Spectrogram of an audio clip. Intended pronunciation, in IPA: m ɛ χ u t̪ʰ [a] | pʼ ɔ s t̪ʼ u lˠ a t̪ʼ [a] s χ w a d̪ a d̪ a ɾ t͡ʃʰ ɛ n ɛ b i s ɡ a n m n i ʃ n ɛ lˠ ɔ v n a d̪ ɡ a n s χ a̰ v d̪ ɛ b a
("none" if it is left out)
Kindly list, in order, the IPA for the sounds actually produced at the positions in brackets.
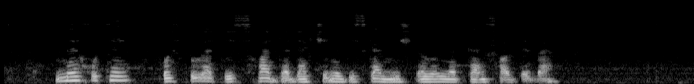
ɛ, i

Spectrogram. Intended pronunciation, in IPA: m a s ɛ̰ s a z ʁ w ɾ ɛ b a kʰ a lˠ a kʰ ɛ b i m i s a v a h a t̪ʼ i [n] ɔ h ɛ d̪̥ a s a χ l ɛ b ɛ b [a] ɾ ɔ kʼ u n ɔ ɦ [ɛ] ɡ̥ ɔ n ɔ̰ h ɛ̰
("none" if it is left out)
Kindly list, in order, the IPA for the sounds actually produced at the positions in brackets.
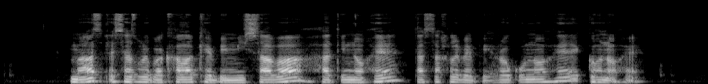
n, i, ɛ

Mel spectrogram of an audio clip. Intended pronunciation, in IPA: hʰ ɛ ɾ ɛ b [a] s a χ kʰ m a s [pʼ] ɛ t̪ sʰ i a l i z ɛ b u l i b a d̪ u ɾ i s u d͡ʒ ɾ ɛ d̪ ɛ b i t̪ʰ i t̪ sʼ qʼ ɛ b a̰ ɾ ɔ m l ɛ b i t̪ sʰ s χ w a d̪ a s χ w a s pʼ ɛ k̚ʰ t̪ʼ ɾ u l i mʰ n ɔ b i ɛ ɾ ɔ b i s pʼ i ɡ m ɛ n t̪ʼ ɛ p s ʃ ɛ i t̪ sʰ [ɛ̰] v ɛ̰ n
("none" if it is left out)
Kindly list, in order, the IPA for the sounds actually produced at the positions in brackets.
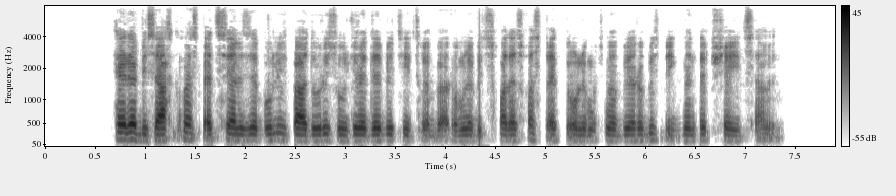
i, pʼ, a̰

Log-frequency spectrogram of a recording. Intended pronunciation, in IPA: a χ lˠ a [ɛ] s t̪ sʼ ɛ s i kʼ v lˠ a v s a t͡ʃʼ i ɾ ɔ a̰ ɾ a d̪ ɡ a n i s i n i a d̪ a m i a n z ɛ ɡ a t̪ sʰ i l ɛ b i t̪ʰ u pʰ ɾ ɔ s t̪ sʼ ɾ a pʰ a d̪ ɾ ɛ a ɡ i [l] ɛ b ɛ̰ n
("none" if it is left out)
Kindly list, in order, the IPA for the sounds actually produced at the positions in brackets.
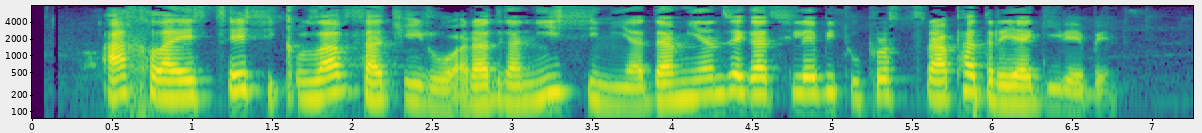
ɛ, ɾ

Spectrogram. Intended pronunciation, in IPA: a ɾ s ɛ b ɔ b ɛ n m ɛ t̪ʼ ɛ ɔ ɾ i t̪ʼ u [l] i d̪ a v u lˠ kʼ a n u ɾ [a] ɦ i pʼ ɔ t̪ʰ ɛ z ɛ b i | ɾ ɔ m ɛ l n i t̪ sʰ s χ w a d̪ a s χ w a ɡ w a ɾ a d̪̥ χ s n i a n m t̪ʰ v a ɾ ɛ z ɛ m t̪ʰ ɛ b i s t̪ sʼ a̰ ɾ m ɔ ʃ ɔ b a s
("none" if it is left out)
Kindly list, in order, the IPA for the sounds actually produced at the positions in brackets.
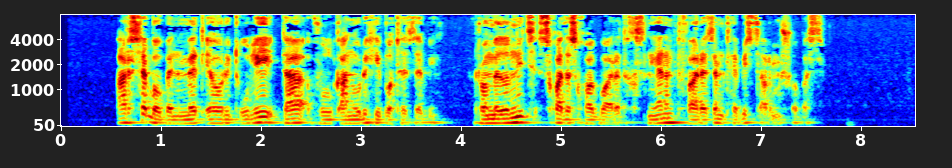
l, i

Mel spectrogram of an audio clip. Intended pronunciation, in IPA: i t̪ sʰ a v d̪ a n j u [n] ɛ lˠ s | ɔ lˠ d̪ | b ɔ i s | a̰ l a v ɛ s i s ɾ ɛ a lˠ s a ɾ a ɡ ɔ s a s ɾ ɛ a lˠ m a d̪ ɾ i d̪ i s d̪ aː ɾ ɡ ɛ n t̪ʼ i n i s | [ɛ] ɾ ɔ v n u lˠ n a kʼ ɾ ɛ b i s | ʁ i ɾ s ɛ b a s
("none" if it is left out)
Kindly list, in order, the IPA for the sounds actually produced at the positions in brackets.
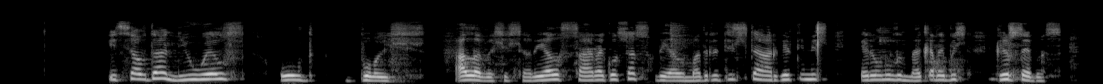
none, ɛ

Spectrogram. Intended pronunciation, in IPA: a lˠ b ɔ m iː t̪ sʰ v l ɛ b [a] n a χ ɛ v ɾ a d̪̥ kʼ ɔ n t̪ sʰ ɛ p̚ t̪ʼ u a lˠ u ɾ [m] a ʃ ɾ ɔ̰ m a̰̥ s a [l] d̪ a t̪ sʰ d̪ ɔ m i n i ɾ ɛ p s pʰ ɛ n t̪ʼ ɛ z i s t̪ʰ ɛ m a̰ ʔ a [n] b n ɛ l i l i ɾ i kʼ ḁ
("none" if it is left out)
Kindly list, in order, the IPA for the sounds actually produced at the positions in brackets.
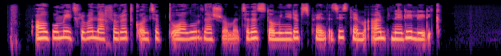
a, n, none, n

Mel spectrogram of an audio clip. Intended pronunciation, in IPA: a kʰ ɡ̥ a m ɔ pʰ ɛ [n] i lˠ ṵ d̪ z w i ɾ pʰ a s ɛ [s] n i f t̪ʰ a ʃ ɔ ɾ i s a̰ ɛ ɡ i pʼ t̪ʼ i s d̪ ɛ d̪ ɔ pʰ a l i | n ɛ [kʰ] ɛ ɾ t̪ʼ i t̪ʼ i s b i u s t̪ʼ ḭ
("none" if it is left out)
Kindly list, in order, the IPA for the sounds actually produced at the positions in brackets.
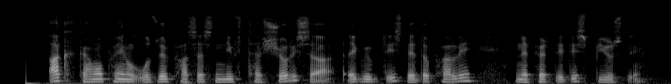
n, s, pʰ

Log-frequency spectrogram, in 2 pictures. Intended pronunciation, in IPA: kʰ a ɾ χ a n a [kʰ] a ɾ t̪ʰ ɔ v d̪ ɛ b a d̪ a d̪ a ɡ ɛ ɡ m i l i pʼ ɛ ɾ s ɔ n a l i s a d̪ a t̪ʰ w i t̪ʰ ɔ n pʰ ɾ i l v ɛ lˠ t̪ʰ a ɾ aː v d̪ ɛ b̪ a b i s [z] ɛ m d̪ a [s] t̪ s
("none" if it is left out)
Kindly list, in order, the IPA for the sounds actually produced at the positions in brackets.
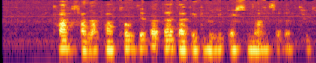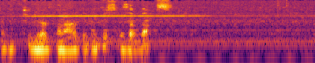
pʰ, z, none

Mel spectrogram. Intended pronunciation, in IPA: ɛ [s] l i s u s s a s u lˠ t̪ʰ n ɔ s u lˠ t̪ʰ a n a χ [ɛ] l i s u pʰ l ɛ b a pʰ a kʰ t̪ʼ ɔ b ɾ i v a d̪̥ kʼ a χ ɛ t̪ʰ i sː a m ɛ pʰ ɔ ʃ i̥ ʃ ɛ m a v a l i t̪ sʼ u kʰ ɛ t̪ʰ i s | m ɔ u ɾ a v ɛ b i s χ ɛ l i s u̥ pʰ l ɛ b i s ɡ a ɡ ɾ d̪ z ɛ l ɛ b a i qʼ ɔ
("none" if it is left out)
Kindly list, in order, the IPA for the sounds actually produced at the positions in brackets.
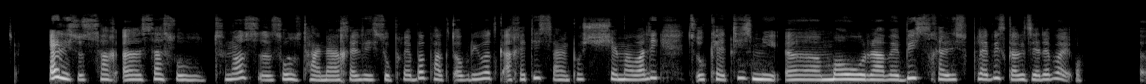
none, ɛ

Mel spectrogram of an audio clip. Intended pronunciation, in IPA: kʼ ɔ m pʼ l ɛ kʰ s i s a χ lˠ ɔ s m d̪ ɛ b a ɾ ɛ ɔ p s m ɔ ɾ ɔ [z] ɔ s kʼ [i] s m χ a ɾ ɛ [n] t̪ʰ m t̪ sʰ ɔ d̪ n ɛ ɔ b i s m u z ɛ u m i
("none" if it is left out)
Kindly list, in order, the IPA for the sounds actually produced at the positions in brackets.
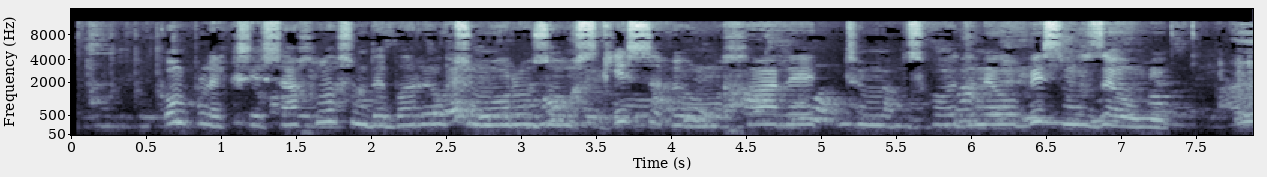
z, i, none

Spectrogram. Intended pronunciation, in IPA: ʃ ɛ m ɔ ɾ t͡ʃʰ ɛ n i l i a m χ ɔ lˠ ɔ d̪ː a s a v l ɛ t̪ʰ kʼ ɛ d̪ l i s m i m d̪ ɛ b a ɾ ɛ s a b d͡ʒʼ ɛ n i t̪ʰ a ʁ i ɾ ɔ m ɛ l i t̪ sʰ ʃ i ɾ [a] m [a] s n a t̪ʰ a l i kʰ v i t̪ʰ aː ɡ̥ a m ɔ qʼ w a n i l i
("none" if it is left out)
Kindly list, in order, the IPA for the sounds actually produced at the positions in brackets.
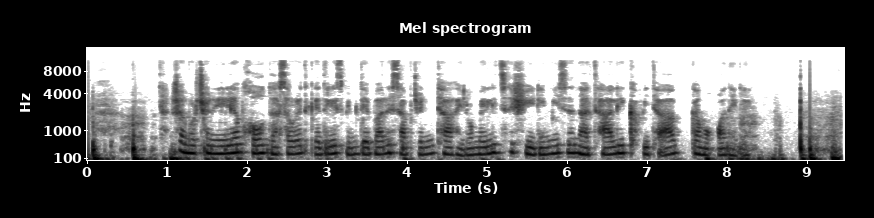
i, i

